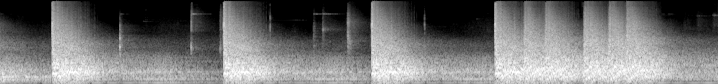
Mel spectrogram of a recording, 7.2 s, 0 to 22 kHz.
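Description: Glock pistol shots fired while zeroing an Aimpoint COA red-dot sight: loud, sharp single reports with ringing decay, first spaced about 1.5 seconds apart, then a quicker cluster of several shots near the end.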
